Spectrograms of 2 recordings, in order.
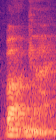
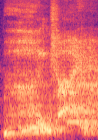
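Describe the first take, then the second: First: It is said quietly. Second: It is shouted loudly.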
